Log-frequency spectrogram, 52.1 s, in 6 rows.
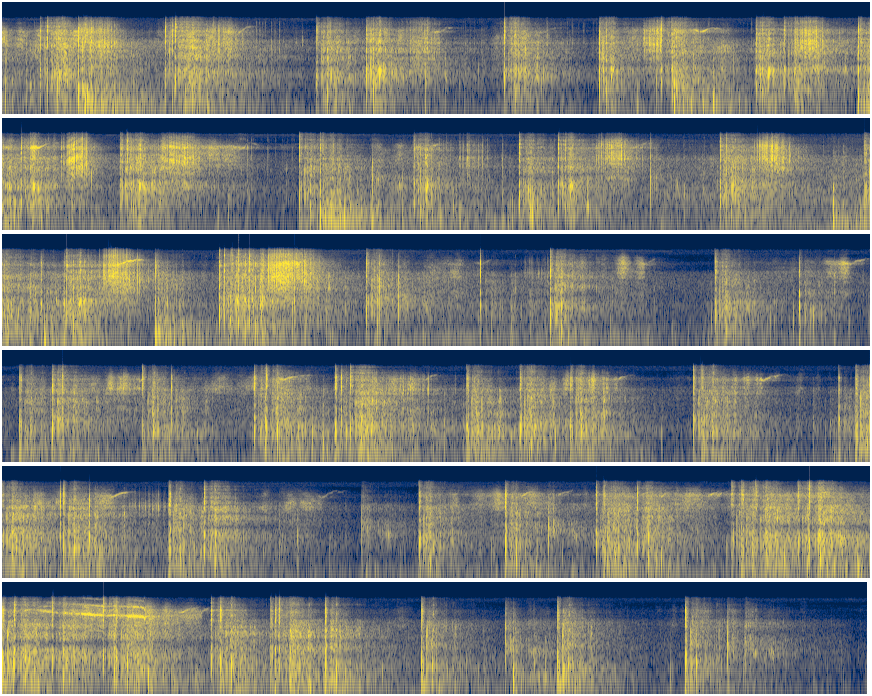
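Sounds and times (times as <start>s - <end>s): fireworks bangs and crackling: 0.0s - 52.0s
faint wavering whistle: 43.7s - 45.5s.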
